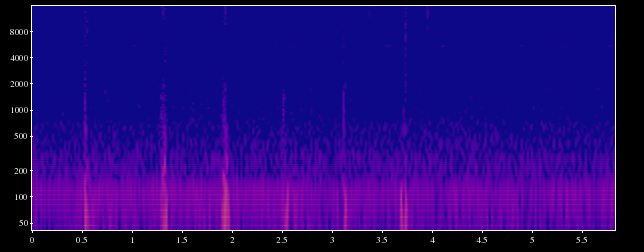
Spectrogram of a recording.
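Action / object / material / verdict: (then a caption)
tap / paper book pages / paper / none. Both hands gently tap the paper pages of an open hardcover book resting on a carpet with their fingerpads. Six soft, dull taps come at a loose, uneven pace, each dying away almost instantly. A steady low hum runs underneath throughout.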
